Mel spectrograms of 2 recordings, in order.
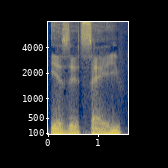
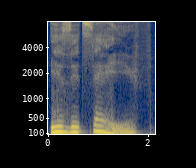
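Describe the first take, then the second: First: Much lower, slow, menacing "Is it safe?"; Marathon Man quote. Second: Very slow, eerie echo of "Is it safe?"; Marathon Man quote. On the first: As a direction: drag it out low like the dentist villain. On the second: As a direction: stretch each word, haunting. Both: Retold or imitated. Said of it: "Dustin Hoffman in The Marathon Man".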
